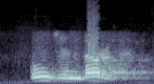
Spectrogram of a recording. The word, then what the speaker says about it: Unsdorf: Se menciona entonces la sede Asociación Alemana, ¿se dice Unsdorf o cómo acostumbran ustedes decirlo? – Unsdorf. – Ahí está. – Como se pronuncia. – Ahí está. Perfecto. Por eso es como ustedes acostumbren, Unsdorf, ¿así? – Exactamente.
